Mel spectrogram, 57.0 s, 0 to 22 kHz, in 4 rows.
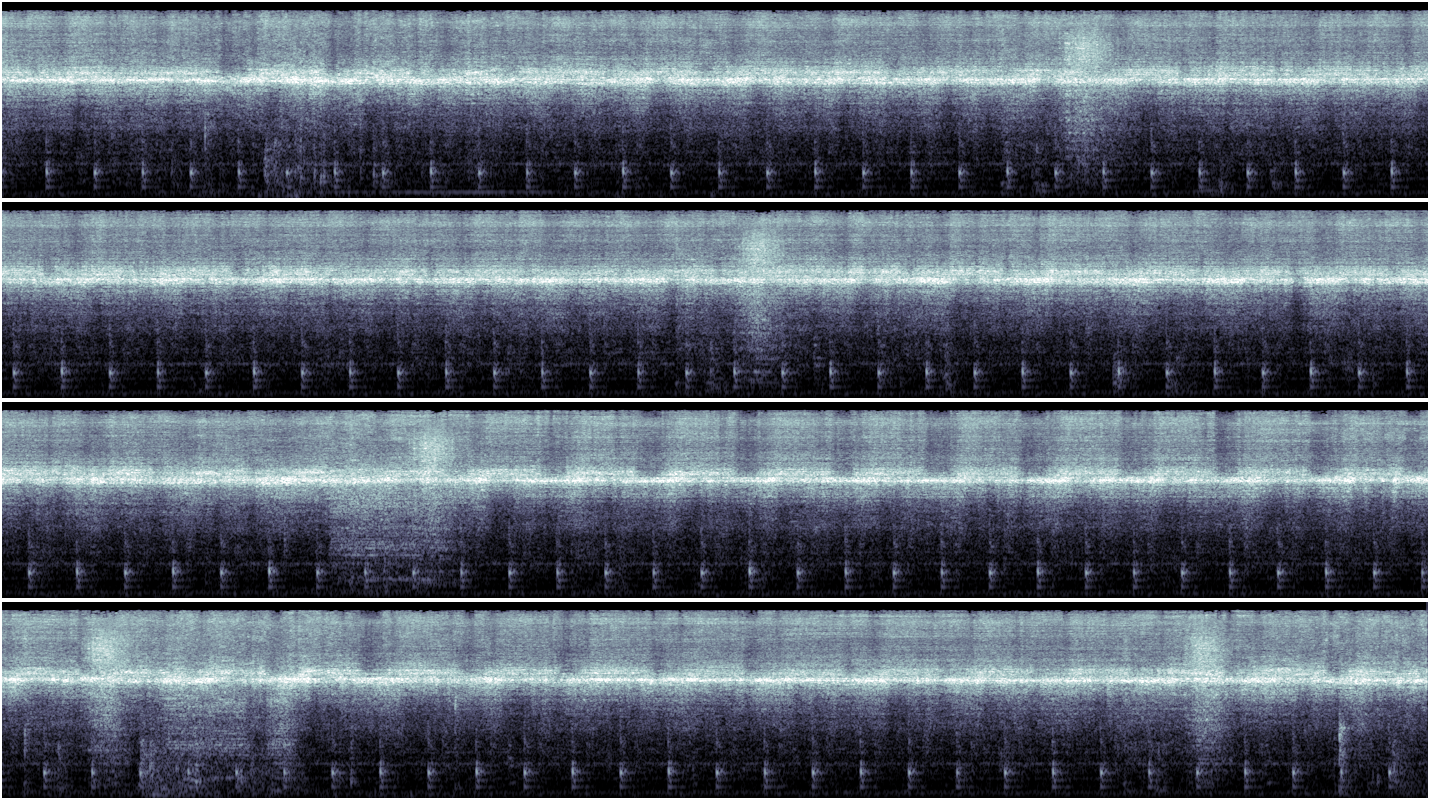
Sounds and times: milking robot 19.2 - 23.2
milking robot 31.7 - 33.7
milking robot 43.2 - 47.2

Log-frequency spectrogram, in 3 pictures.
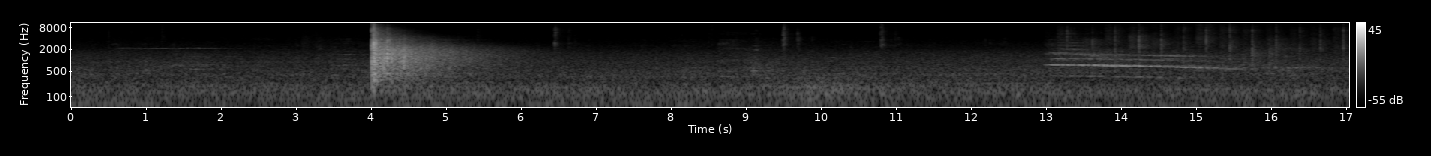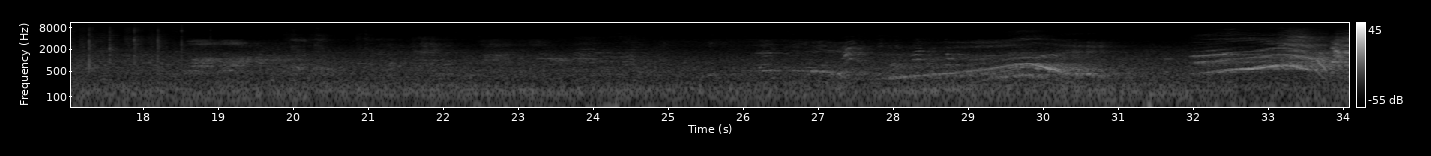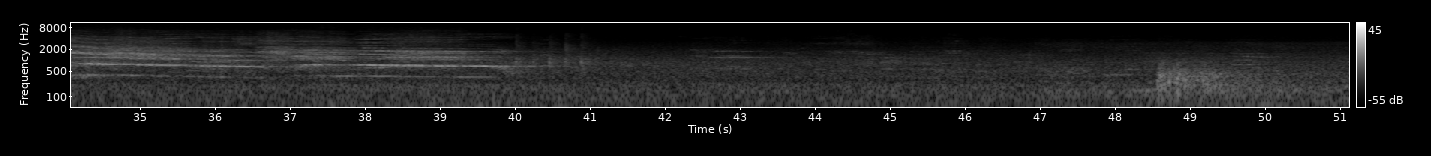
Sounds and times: Penalty Shootout screams 4.0 - 6.0

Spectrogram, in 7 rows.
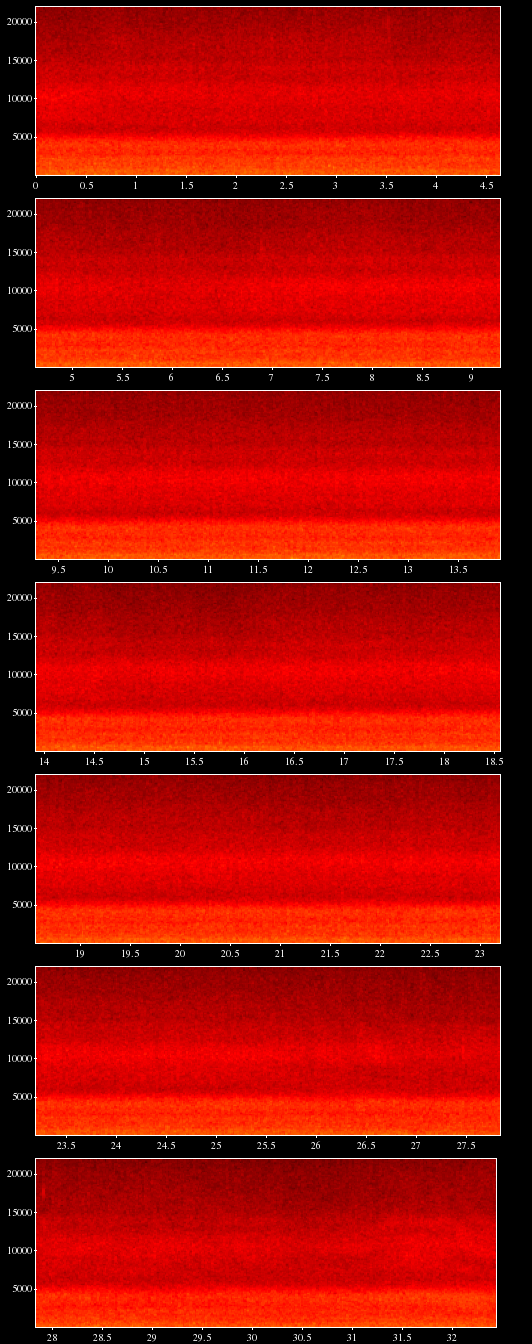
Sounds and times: Stream sound 23.7 - 32.4

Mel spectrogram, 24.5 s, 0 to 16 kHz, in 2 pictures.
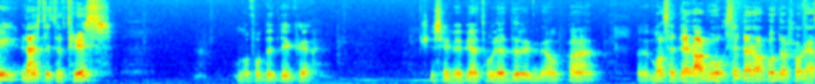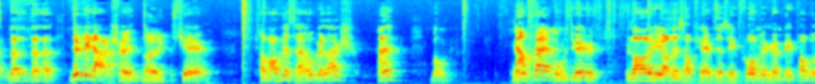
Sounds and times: old man memories 2.6 - 15.4
old man memories 19.8 - 24.4

